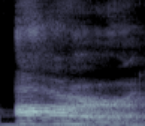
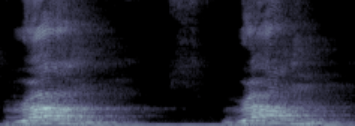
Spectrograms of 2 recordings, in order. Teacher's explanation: A letra R em inglês ela é conhecida como R em corda ou R caipira, alveolar. Você tem que dar uma dobrada na língua para cima para falar assim, ó, R. E diferentemente do H, que tem som de R glotal que sai daqui na palavra, por exemplo, house, ele tem que ser pronunciado com som para cima, R.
